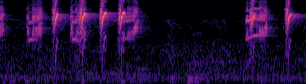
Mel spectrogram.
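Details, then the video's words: Brown-throated sunbird singing aggressively in fighting mode, seeking a rival; a burst of five sharp, high chirping notes in under a second and a half, a pause, then two more piercing chirps. "Burung Kolibri Kelapa Wiceh Gacor Beset Tarung Mencari Musuh"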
